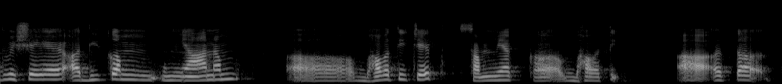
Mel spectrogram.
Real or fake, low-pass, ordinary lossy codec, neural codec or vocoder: fake; 7.2 kHz; none; vocoder, 44.1 kHz, 80 mel bands, Vocos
